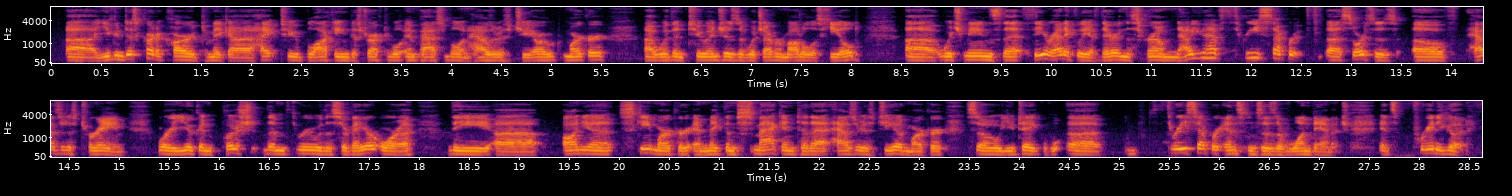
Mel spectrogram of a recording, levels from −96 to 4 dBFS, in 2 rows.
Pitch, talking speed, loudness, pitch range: 130 Hz, 175 wpm, -21 LUFS, 125-145 Hz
